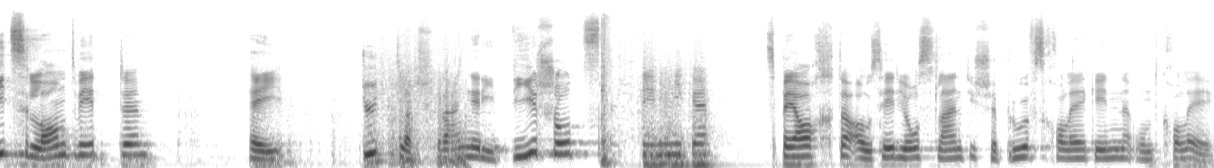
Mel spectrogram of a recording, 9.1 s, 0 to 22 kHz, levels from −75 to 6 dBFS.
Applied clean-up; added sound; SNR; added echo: neural mask model RNNoise.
